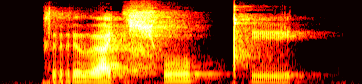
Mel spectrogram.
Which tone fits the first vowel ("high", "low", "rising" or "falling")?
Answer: low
